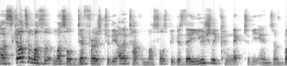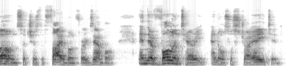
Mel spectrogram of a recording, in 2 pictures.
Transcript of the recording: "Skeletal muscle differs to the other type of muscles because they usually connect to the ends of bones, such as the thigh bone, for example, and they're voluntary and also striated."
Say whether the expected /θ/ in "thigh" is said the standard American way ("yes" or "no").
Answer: yes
